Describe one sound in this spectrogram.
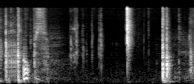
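A marker cap clicks off.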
